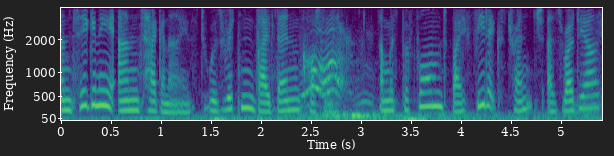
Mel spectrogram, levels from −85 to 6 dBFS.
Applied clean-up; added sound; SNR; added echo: none; Sliding door; 14 dB; none.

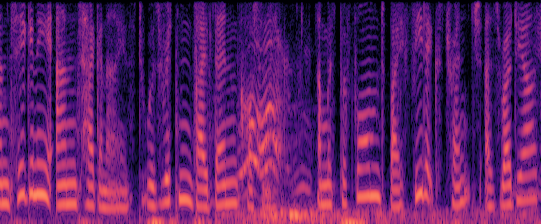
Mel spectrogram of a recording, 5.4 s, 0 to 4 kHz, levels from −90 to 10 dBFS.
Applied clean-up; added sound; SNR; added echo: none; none; none; none.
